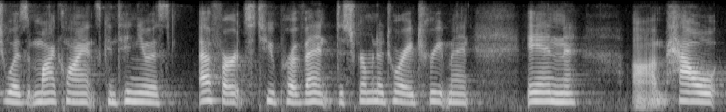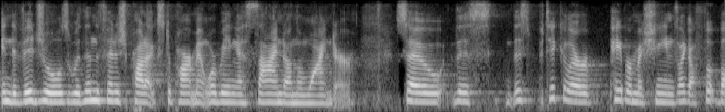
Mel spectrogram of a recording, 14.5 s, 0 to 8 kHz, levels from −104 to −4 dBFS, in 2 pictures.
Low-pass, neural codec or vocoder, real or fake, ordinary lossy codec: 7.2 kHz; none; real; Opus, 24 kbps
